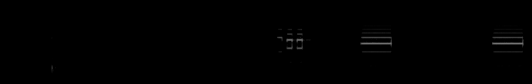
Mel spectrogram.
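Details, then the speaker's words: Medtronic deep brain stimulation recharger for an adult with Parkinson's, implanted about a year ago, worn over the implant: soft click, searching chirps, then two steady high beeps as it finds the implant and starts charging. "And then that beeping means it's looking for you. And then that beep means it found you. And so now it's charging."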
